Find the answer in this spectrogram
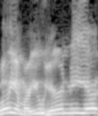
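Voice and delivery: shrill, very loud, high-pitched yelling. Checking whether William can hear through the computer, yelling at the computer. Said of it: "I'm yelling at the computer".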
